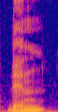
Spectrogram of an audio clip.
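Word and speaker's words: 電: Here we have the character for electricity with the pronunciation den, and it tells me that this character is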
